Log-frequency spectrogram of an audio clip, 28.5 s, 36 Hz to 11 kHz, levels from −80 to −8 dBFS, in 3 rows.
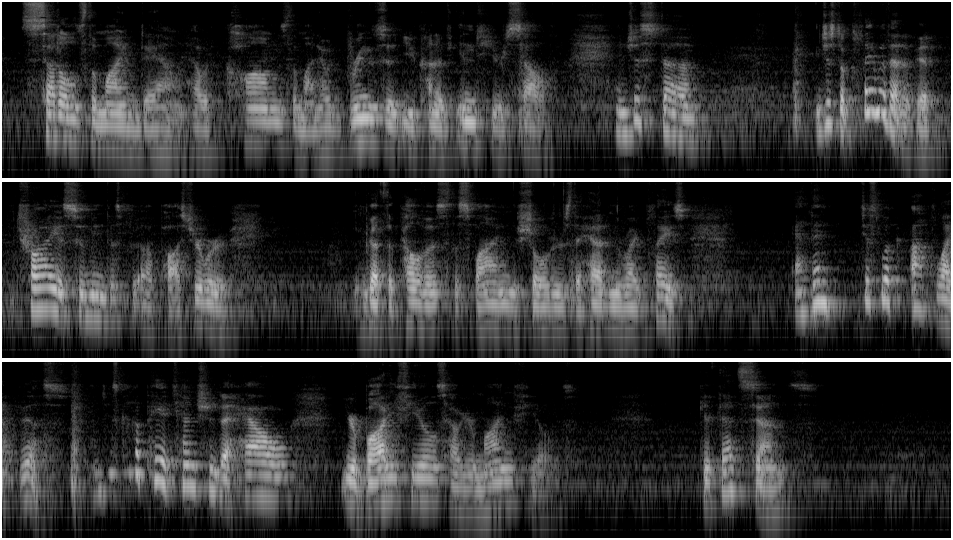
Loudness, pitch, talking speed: -36 LUFS, 120 Hz, 155 wpm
